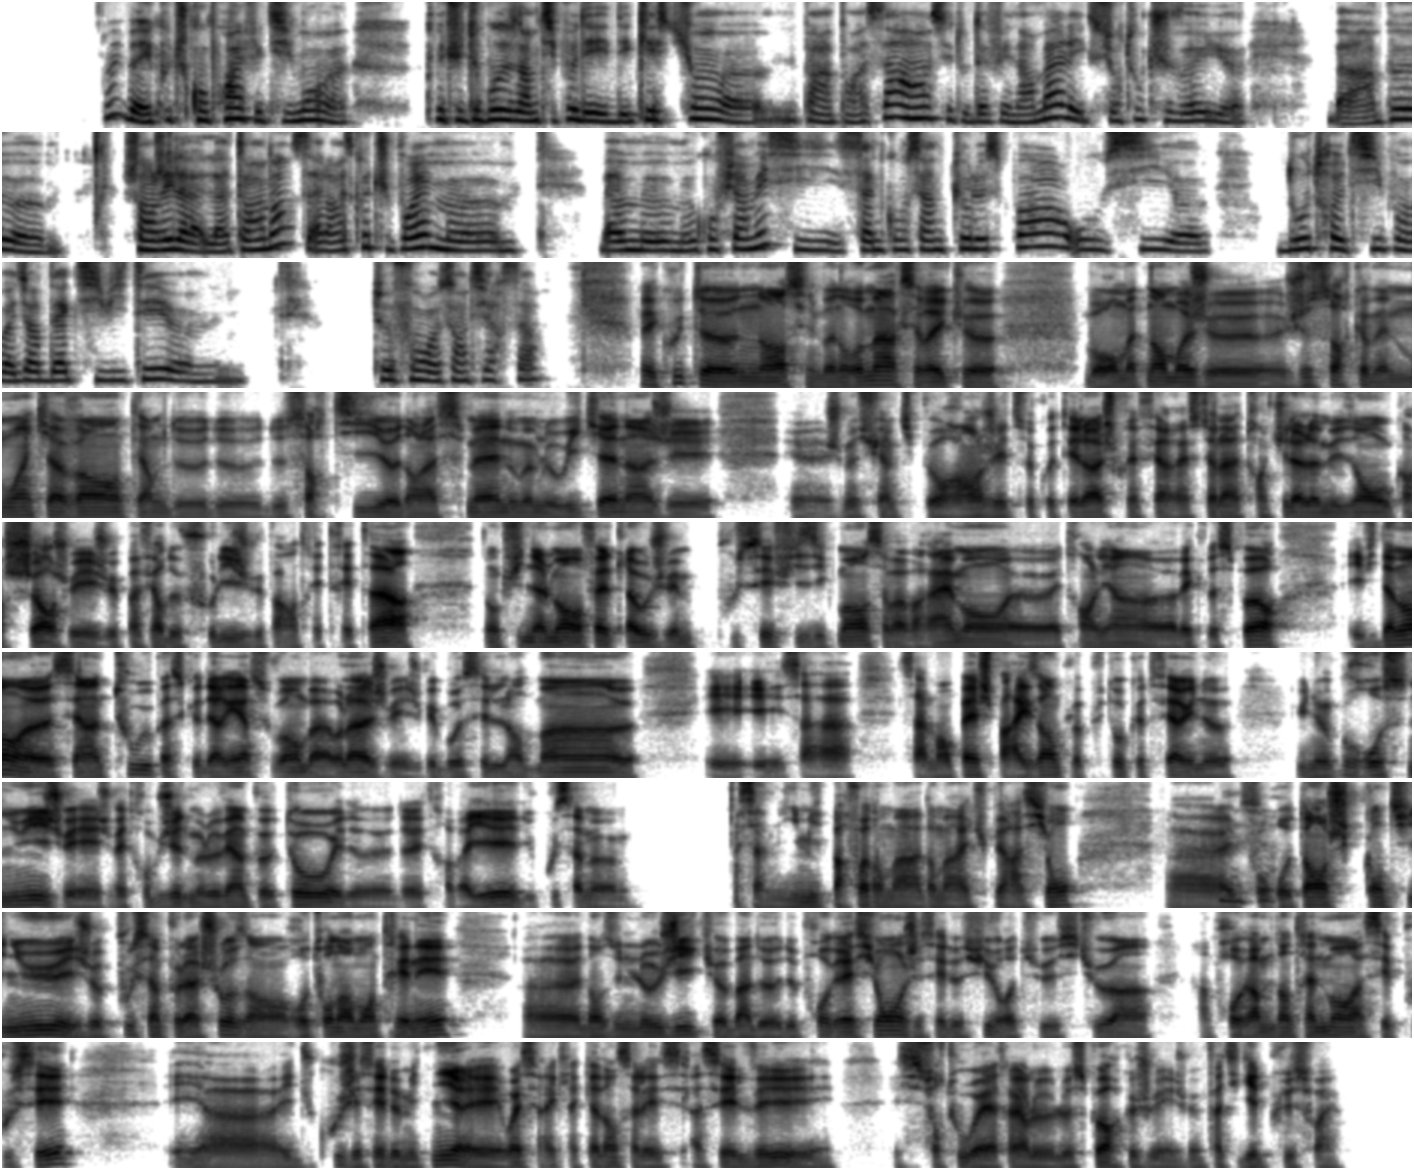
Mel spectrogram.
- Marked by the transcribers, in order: stressed: "vraiment"; stressed: "grosse"
- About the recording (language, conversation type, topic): French, advice, Pourquoi est-ce que je me sens épuisé(e) après les fêtes et les sorties ?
